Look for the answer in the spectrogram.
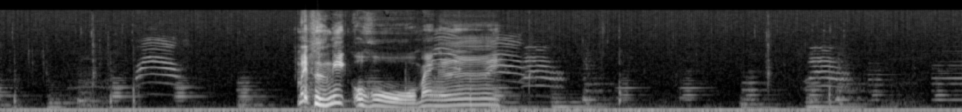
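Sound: cat meowing in the video game Minecraft

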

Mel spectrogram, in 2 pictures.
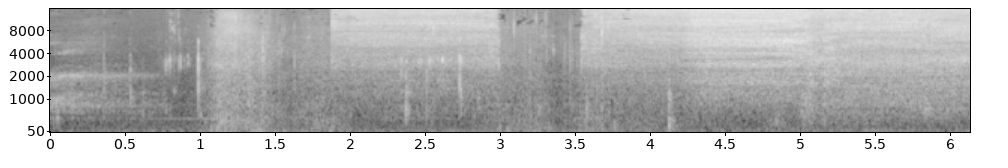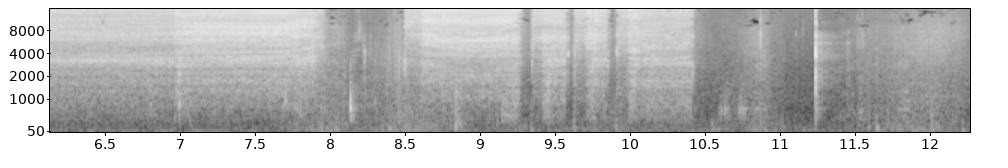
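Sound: airbrush spraying orange paint

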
